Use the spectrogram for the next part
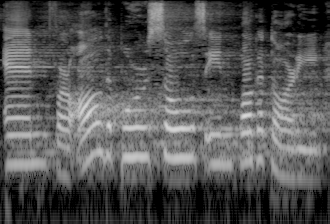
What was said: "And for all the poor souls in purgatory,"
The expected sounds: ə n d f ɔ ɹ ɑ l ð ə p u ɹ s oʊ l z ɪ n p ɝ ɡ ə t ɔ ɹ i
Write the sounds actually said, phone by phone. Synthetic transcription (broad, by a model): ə n d f ɔ ɹ ɑ l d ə p u ɹ s oʊ l s ɪ n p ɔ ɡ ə t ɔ ɹ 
